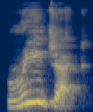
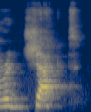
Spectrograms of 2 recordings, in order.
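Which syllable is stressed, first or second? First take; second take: first; second. First: The stress is on the first syllable. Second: The stress is on the second syllable. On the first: It is a noun. "that item was a reject" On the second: It is a verb. "I reject that statement"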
